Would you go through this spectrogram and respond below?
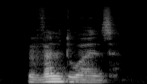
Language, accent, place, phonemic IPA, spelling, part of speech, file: French, France, Paris, /val.d‿waz/, Val-d'Oise, proper noun, LL-Q150 (fra)-Val-d'Oise.wav
- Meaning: Val-d'Oise (a department of Île-de-France, France)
